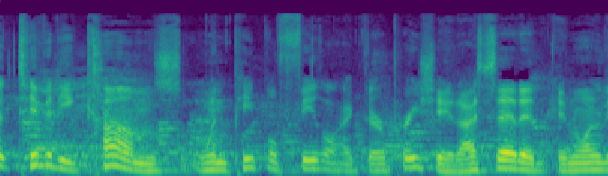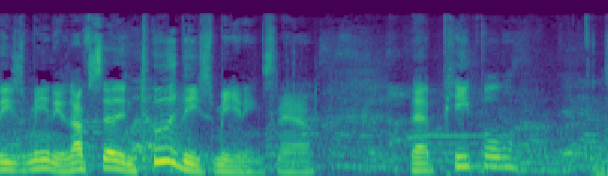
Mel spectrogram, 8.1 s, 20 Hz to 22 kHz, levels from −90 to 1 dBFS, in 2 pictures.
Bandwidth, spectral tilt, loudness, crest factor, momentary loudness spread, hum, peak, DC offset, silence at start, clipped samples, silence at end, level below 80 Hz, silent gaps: 16.5 kHz; -5 dB/octave; -19 LUFS; 18 dB; 15 LU; none; 0 dBFS; under 0.1%; 0 s; under 0.1%; 0 s; -52 dBFS; none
